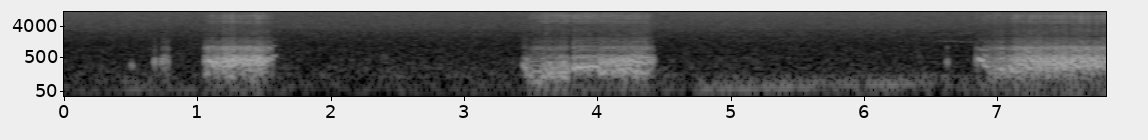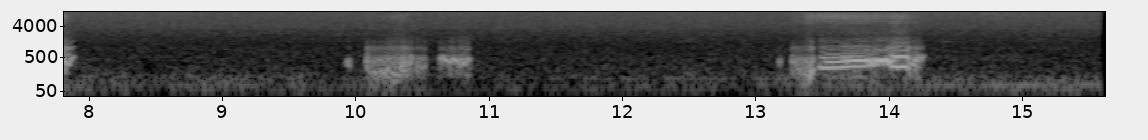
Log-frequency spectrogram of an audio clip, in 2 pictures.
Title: My cat Pinky, snoring the afternoon away.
